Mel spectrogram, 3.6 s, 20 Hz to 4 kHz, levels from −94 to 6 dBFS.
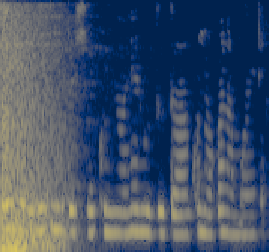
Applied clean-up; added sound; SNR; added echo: classical method WPE with log-MMSE.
